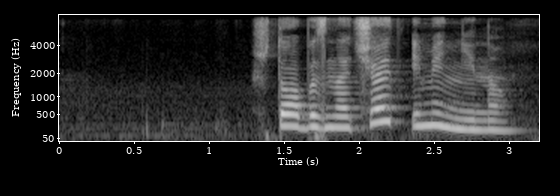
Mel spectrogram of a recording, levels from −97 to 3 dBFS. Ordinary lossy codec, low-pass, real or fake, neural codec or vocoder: none; 7.2 kHz; real; none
